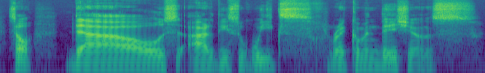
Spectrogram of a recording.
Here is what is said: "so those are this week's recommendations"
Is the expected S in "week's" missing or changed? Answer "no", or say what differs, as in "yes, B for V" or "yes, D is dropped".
no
